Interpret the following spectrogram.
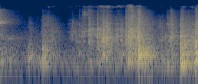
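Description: Tools clinking and knocking against each other and against the hard plastic of a Husky Connect toolbox as they are packed into it: a run of short sharp knocks and clatters.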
